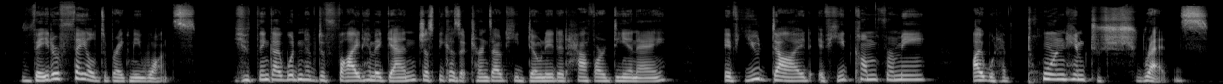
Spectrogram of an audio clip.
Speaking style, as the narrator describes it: she says fiercely

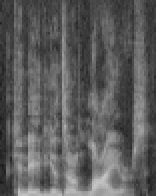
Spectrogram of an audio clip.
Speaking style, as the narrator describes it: shrieks

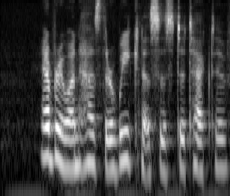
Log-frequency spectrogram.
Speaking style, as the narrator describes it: she murmured

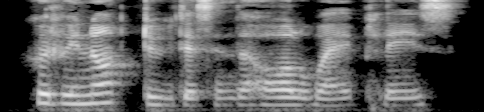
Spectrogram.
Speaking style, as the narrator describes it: Neil hisses

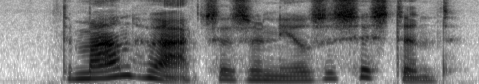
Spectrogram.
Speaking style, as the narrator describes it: Taylor replied calmly

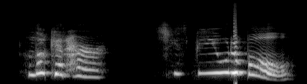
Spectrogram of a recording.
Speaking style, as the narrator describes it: Donut cries

